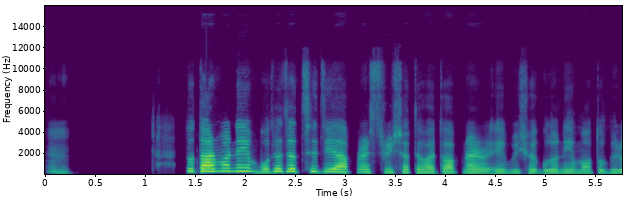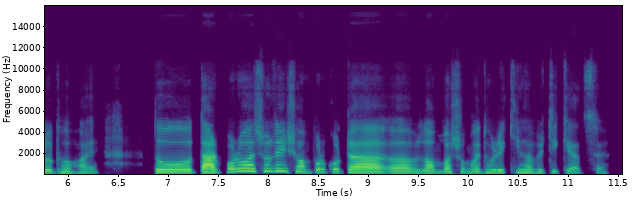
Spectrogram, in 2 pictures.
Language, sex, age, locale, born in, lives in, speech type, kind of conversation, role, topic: Bengali, female, 30-34, bn-BD, Bangladesh, Bangladesh, conversation, podcast, host, তুমি কি সম্পর্কগুলোতে দীর্ঘ সময় ধরে বিনিয়োগ করতে বিশ্বাস করো?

